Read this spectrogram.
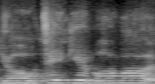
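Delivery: high mock crowd scream, held back in volume; imitated screaming. Crowd screaming for the performer to take the jacket, mock scream. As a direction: mimic a crowd calling out, high-pitched. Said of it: "Everybody starts screaming".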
